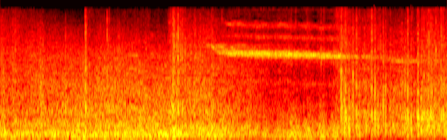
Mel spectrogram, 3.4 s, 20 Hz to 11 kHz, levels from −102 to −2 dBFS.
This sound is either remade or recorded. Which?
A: recorded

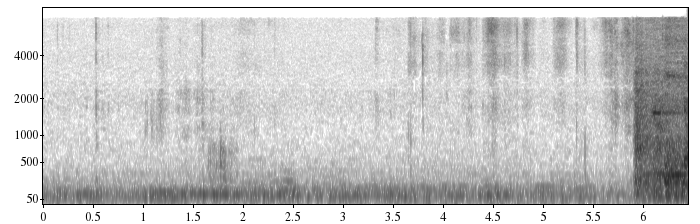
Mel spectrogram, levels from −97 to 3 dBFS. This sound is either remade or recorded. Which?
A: recorded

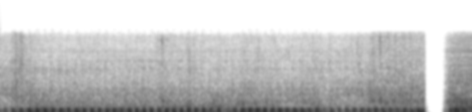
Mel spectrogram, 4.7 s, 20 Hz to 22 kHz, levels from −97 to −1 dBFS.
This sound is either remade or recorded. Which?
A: recorded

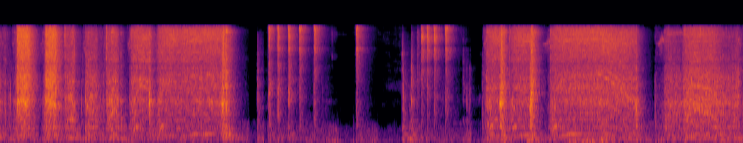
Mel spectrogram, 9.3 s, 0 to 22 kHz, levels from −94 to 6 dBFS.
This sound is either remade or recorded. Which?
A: remade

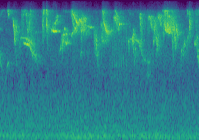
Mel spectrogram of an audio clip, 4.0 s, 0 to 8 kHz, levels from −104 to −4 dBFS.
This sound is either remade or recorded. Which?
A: recorded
